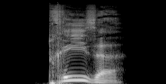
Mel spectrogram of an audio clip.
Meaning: 1. pinch, dash (amount that can be held between thumb, index and middle finger, of salt, flour, powder etc.) 2. prize (captured ship or freight) 3. booty, spoils (in general)
- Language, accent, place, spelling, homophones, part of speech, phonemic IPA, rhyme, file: German, Germany, Berlin, Prise, priese, noun, /ˈpʁiːzə/, -iːzə, De-Prise.ogg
